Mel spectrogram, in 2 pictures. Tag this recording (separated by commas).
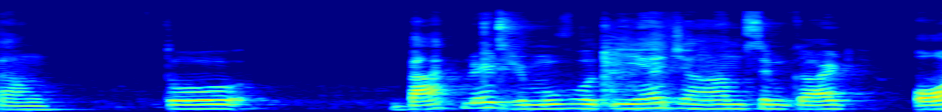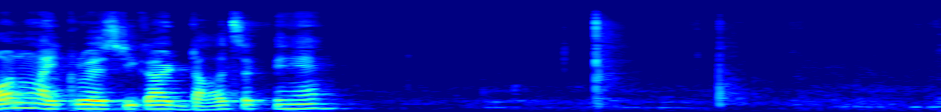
inside a small room, Speech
